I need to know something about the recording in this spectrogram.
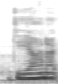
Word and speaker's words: dhyana: Dhyana is the same as Zen or Chan, all meaning meditation.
